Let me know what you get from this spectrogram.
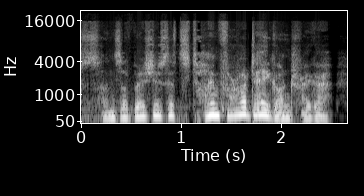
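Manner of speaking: whispered voice. Voicing a character who sneaks up in the shadows: whispered voice. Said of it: "a whispered, like, voice just go".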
